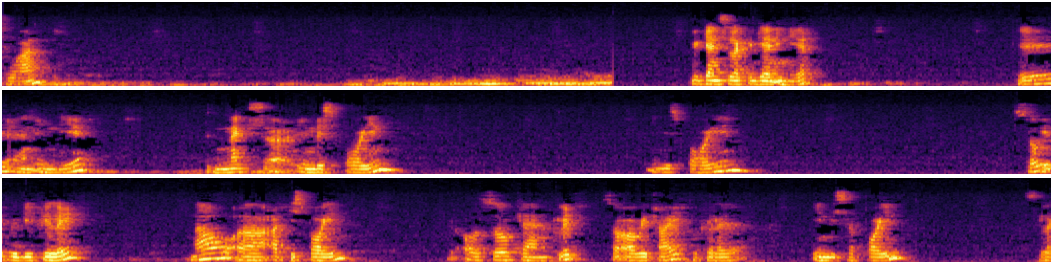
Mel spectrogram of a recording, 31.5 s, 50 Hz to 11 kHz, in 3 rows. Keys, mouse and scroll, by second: 0.6-1.5 scroll up 1, 1.7 click, 5.2-6.0 scroll down 1, 6.0 middle click, 7.1-8.3 scroll up 1, 8.3 click, 12.0 scroll down 1, 12.5 middle click, 13.0-13.5 scroll up 1, 14.8 click, 16.0 middle click, 17.4 click, 20.3 scroll down 1, 22.0 right click, 23.7-26.0 scroll up 1, 26.5 click, 30.0 right click.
